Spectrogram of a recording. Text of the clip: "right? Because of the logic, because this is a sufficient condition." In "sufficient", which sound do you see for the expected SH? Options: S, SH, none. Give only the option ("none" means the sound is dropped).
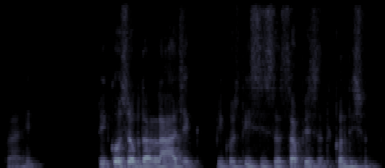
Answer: S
